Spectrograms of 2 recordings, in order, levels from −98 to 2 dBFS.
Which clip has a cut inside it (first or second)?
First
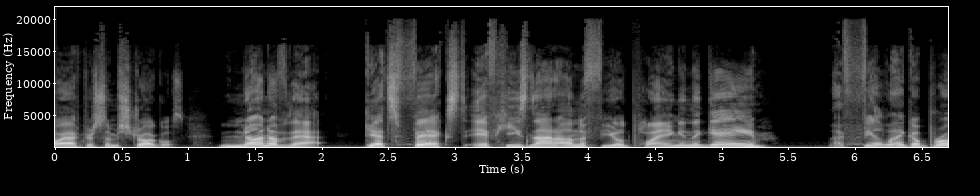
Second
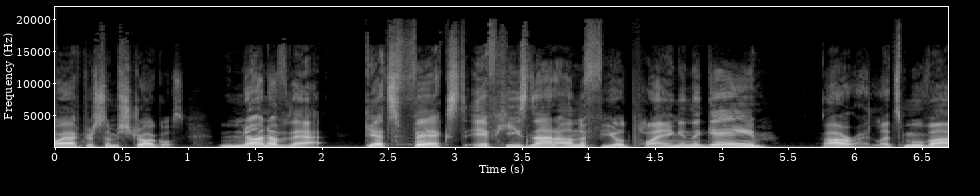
second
